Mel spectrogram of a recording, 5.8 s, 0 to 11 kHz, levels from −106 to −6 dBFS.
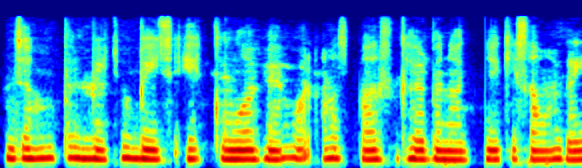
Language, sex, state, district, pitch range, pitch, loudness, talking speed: Hindi, female, Bihar, Gaya, 180-200 Hz, 185 Hz, -17 LUFS, 125 wpm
